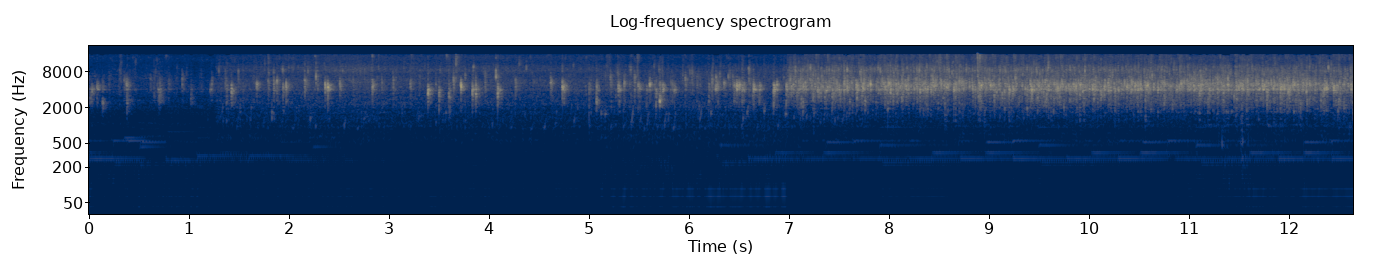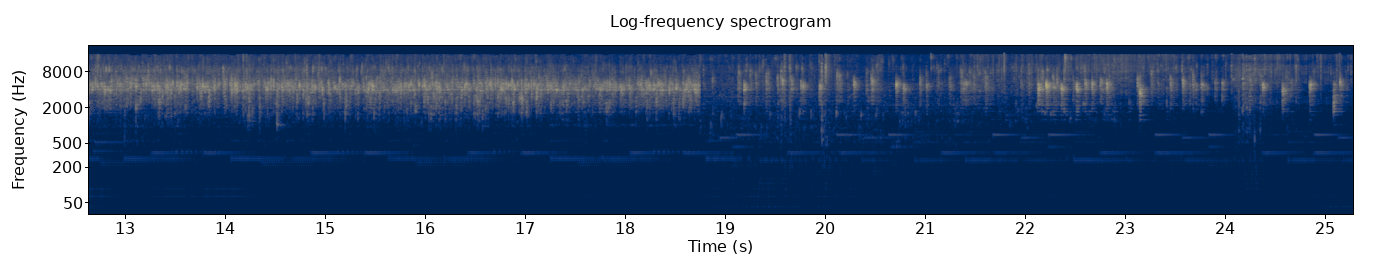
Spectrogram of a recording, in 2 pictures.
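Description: Cabbage and egg snacks sizzling and crackling in hot oil, the sizzle swelling sharply about seven seconds in and dropping back about twelve seconds later.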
